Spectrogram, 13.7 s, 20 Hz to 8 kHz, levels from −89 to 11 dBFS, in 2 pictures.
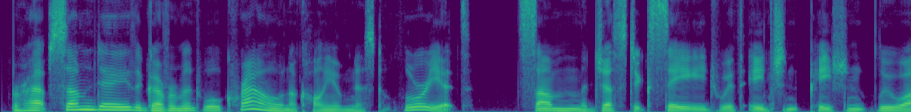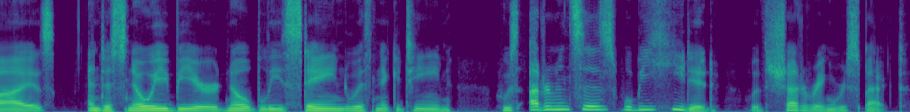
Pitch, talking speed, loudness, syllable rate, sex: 150 Hz, 150 wpm, -17 LUFS, 4.8 syllables/s, female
